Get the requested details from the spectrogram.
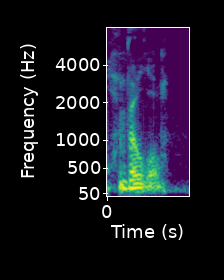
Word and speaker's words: Reuel: Full name, John Ronald Rule Tolkien. – Rule. – R-E-U-E-L. – Rule. – I was not 100% how to pronounce it. Rule.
